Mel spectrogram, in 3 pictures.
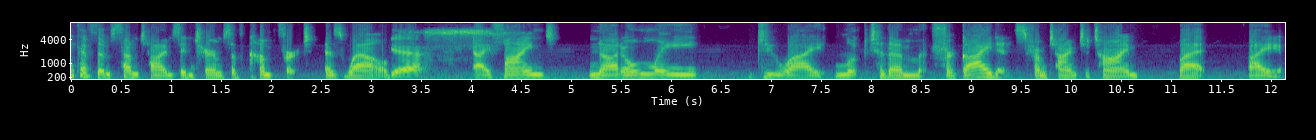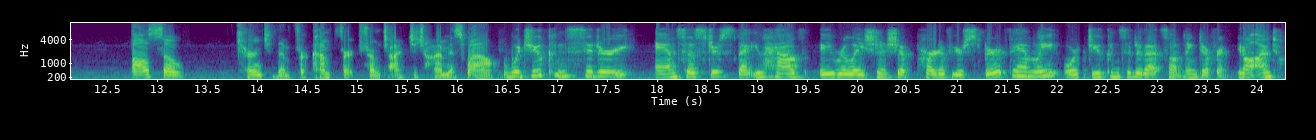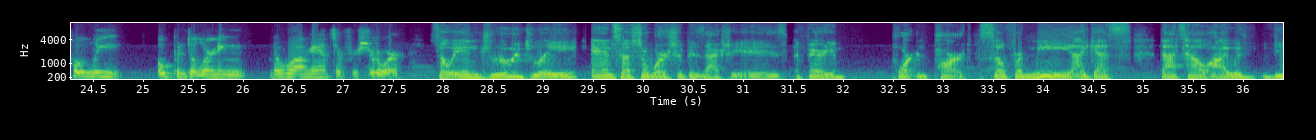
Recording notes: The three Witches and a Druid sit around the Zoom table with hot beverages.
